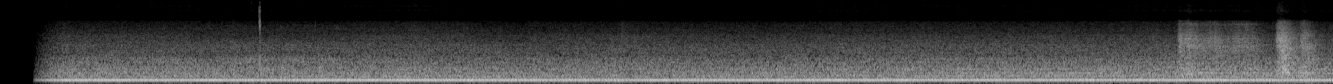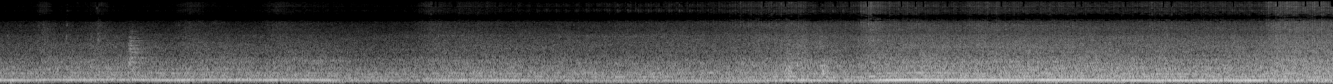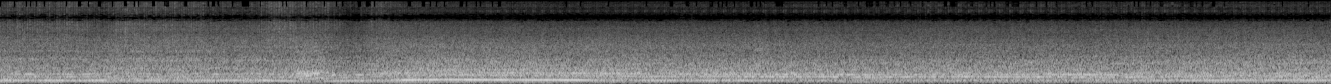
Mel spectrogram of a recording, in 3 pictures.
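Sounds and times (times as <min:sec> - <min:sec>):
steady mechanical hum: 0:00.4 - 0:39.9.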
